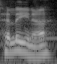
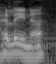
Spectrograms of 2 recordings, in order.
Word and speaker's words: Helena: It's pronounced Helena, not Helena.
